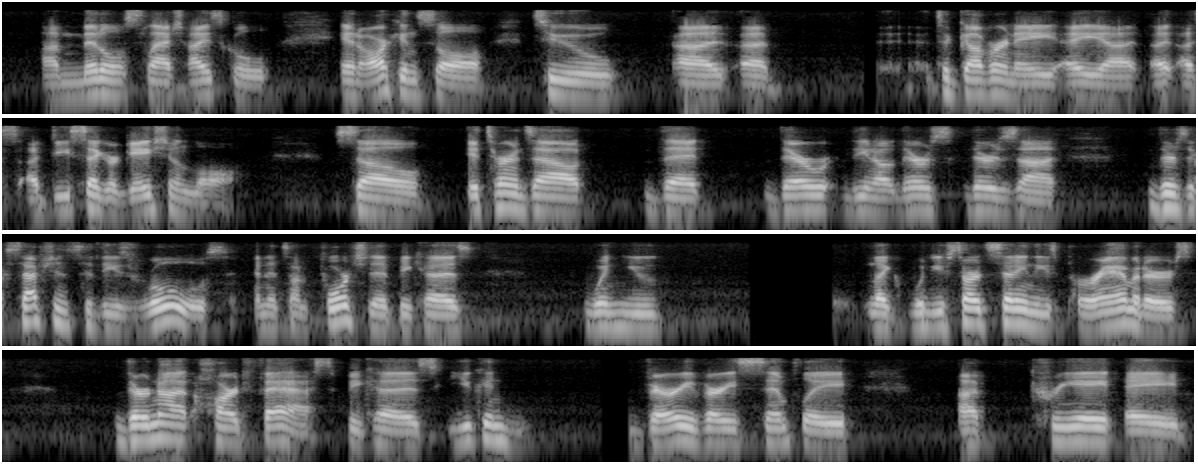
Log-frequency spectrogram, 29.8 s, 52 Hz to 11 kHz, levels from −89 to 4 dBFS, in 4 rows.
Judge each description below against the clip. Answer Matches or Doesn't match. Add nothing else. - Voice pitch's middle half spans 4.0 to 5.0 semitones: Doesn't match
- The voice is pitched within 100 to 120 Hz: Doesn't match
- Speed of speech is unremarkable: Doesn't match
